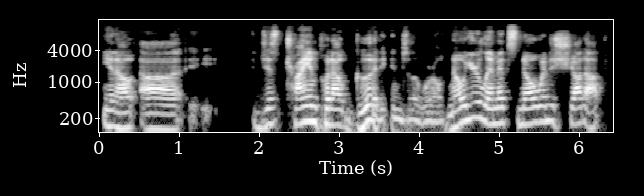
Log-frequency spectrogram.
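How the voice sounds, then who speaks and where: A man with a fairly high voice talks as a guest in a casual podcast interview. He is conversational and opinionated, making his points with emphasis. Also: animated, unhurried. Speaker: interview guest, audio drama writer and actor.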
